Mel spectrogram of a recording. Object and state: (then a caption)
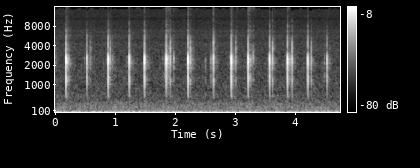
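Metal compact camera. A small pink metal Canon compact camera, turned from upright to horizontal, has its front body tapped with fingernails and fingertips. Each tap is a quiet, sharp, bright click centered around 2 kHz that dies out almost instantly. The taps come in a steady, evenly spaced series over a faint low hum.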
